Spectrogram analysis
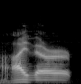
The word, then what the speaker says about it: either: Well, it's, you can use the British or the American one. Either.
